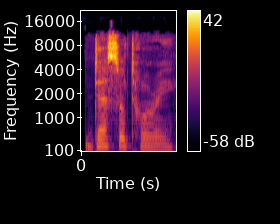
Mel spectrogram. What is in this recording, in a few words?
"desultory", American; ɔː - ə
